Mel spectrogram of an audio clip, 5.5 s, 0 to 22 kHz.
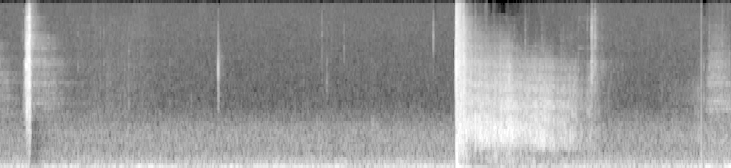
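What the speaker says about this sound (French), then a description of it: "Glock 22 en calibre 40." Two sharp gunshots from a Glock 22 pistol in .40 caliber crack outdoors, one near the start and a louder one a few seconds later, each trailing off against steady background noise.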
